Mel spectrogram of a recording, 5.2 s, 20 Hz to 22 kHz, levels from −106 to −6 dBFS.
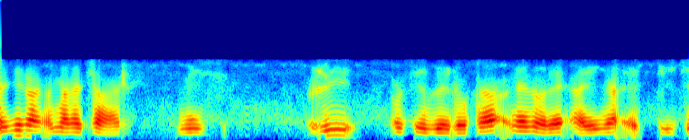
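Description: Robotic, buzzy speech throughout, confined to roughly 300 Hz to 3.7 kHz with nothing above 3.8 kHz, and heavily smeared: the signature of the Codec 2 vocoder, which resynthesises the voice from pitch, energy and envelope rather than keeping the waveform, at what sounds like about 1.6 kbit/s.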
